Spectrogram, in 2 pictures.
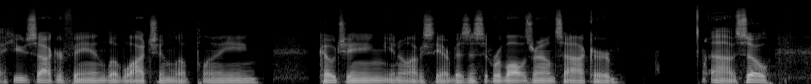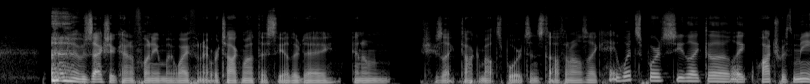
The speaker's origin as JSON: {"language": "English", "region": "Pennsylvania", "country": "United States", "moved": "yes", "lives_now": "Augusta, United States", "said": "I'm a transplant from Pennsylvania"}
